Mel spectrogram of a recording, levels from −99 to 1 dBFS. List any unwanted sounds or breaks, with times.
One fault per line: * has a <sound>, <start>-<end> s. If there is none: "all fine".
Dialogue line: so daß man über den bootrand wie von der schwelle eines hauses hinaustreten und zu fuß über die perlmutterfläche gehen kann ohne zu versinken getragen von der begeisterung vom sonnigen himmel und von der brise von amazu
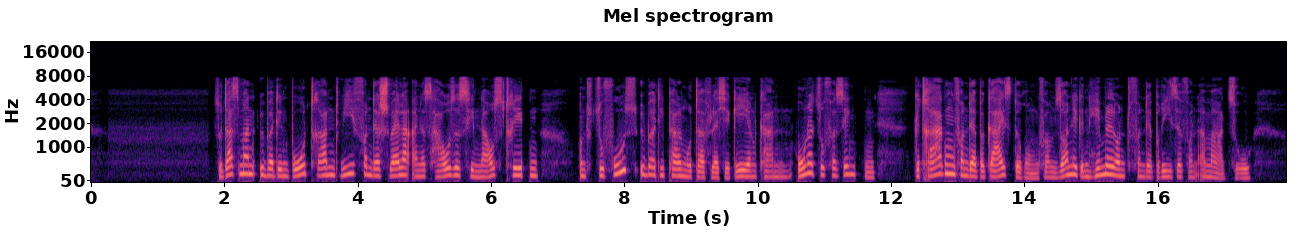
all fine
